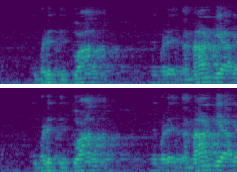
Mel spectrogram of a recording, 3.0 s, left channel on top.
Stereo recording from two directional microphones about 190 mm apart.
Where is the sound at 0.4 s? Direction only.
20° right (ahead or behind).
